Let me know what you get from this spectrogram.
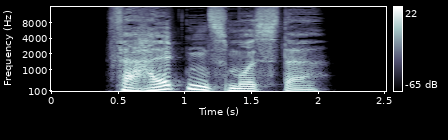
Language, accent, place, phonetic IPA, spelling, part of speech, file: German, Germany, Berlin, [fɛɐ̯ˈhaltn̩sˌmʊstɐ], Verhaltensmuster, noun, De-Verhaltensmuster.ogg
- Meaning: 1. behavioural pattern 2. behaviour pattern, pattern of behaviour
